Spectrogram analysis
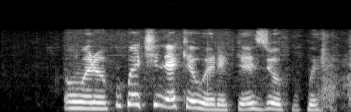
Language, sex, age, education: Igbo, female, 30-45, tertiary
